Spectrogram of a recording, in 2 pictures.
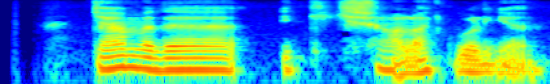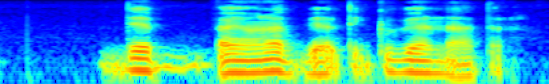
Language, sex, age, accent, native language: Uzbek, male, 18-24, Farg'ona, Uzbek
